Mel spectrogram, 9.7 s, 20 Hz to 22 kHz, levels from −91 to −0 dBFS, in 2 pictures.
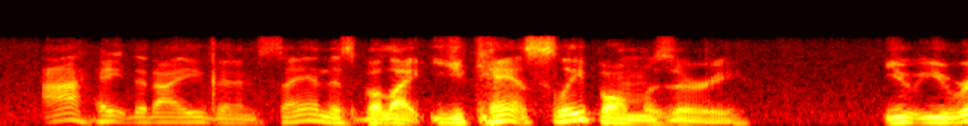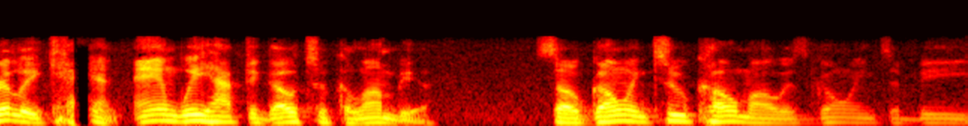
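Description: From 4.49 s to 6.89 s the automatic gain is falling: the gain control reduces its gain by about 4 dB over roughly two and a half seconds, so the speech and the room background sink together rather than the voice alone fading.

Within that stretch, from 5.21 s to 5.34 s, lost AMR speech frames cause a gap of about 80 ms, consistent with four 20 ms wideband frames being discarded. The decoder's concealment repeats the last good parameters at decreasing gain, so the sound drops to near silence before the speech returns.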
